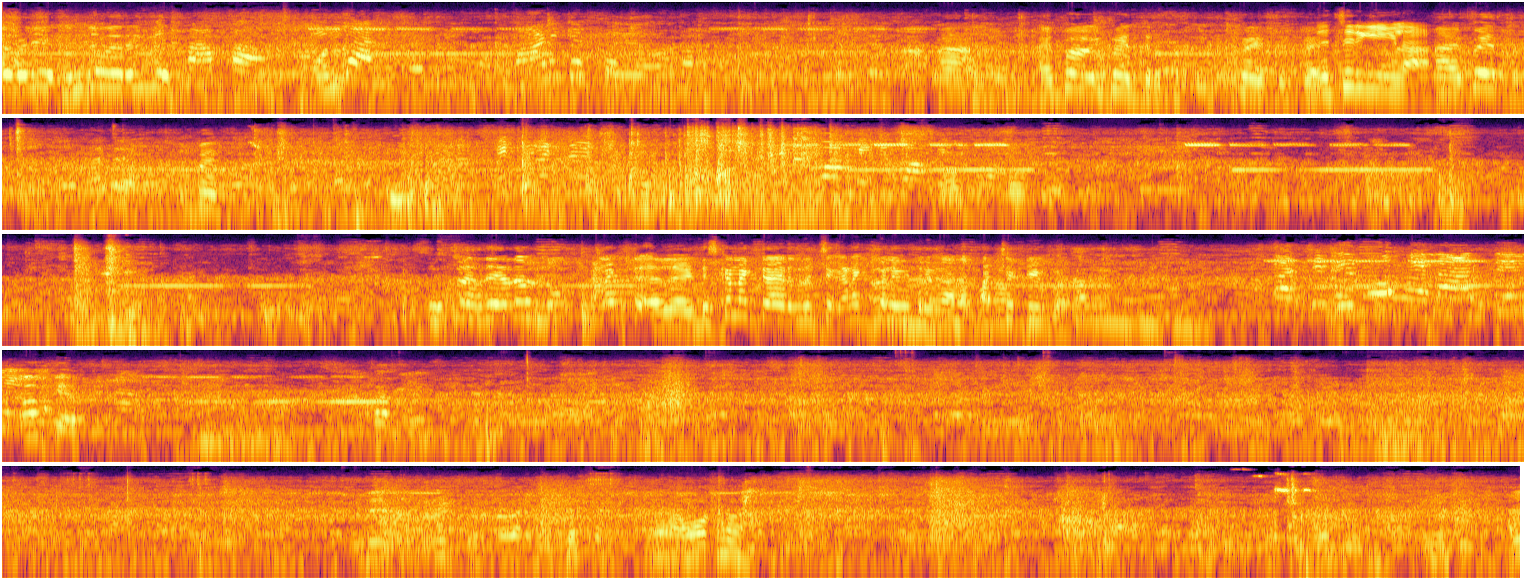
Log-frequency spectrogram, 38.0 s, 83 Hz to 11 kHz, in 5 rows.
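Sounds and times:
indistinct voices: 0.0s - 38.0s
short high electronic beeps: 11.6s - 18.4s, 21.4s - 25.2s
steady low electronic tone: 11.9s - 31.3s.

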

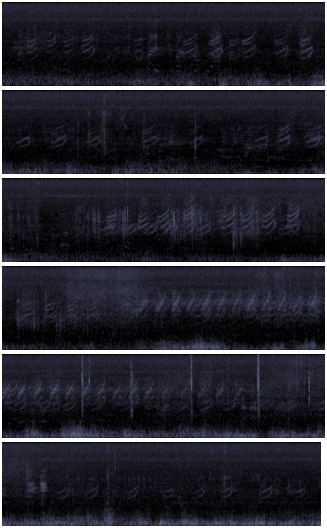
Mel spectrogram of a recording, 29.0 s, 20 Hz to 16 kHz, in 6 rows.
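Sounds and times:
wind rumbling on microphone: 0.0s - 29.0s
small birds chirping: 0.2s - 28.8s.

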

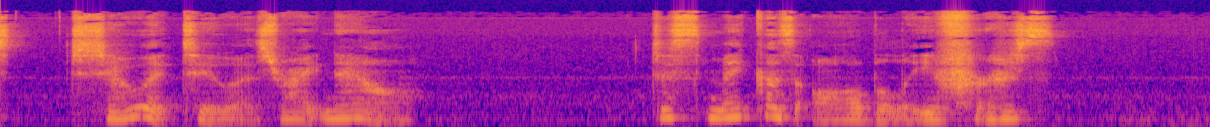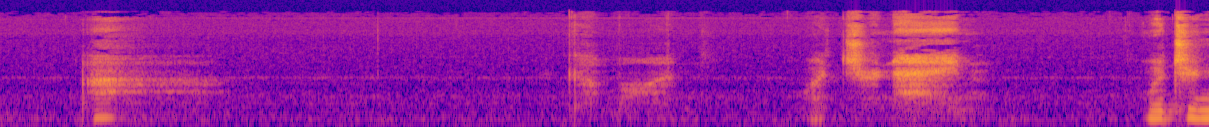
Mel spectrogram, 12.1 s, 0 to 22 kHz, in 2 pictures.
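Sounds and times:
breathy whispered voice: 8.9s - 11.0s.

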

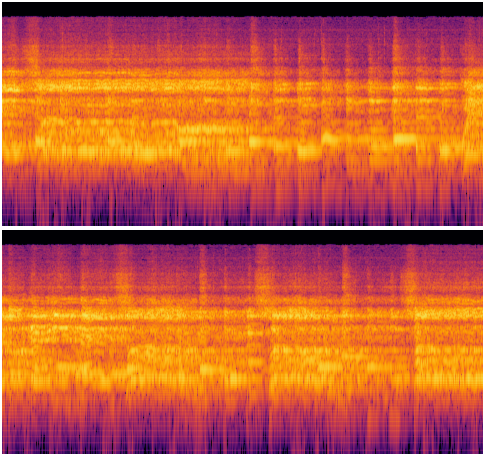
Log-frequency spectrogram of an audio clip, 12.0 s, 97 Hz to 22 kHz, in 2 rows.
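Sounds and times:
pop song through small speaker: 0.0s - 12.0s.

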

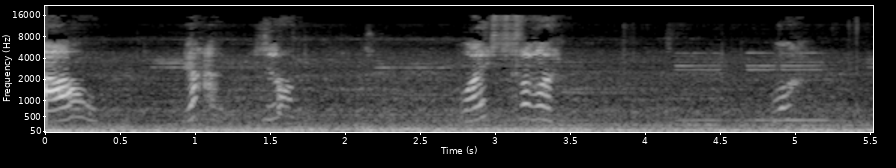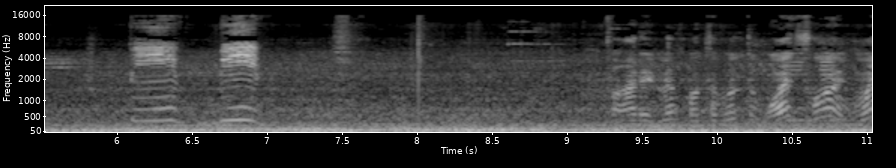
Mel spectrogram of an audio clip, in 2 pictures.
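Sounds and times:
car rumble from inside cabin: 0.0s - 11.0s.

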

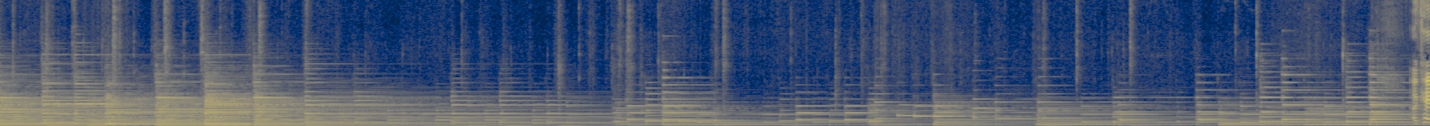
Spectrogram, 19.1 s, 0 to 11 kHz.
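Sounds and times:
digital piano playing slow chords: 0.0s - 19.0s.

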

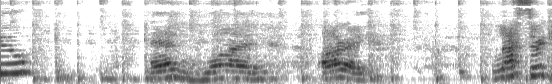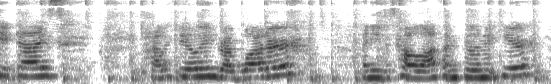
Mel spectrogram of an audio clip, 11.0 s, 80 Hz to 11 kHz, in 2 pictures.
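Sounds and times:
pop music with singing: 0.0s - 11.0s.

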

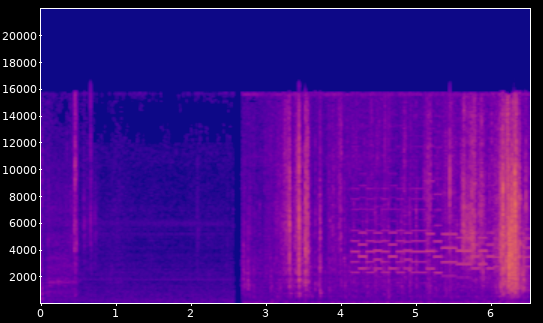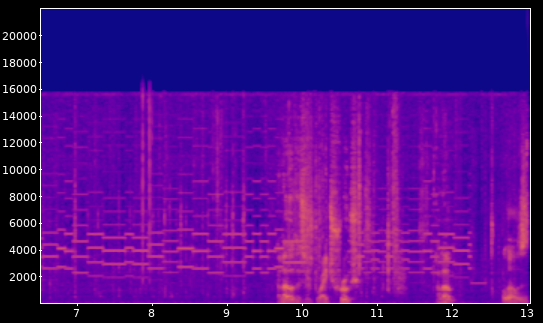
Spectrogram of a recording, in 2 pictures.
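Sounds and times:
clicks: 3.5s - 9.7s
cell phone ringtone beeping melody: 4.1s - 13.0s.

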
